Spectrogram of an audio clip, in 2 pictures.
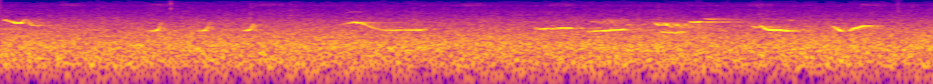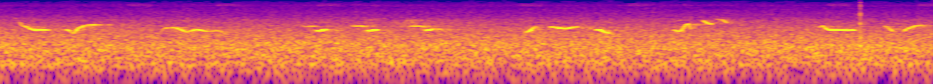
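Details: Chestnut-bellied Thrush at Minchoy, San Francisco, Putumayo, Colombia, giving short, high whistled notes, some rising and some slurred, scattered every second or so over a steady rushing background hiss.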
